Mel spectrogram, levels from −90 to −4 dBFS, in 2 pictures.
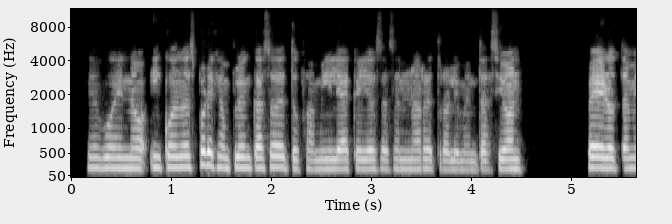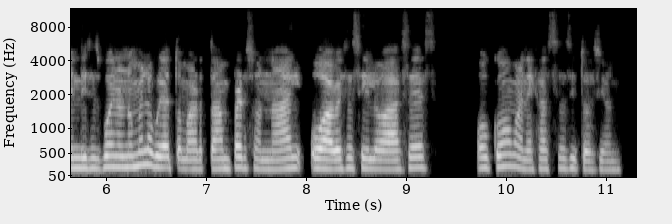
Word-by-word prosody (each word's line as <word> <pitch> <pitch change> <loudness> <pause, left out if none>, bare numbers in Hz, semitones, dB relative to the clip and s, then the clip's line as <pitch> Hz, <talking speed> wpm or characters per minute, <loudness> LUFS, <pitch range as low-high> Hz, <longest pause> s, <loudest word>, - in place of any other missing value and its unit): Qué 210 0 -2
bueno, 205 -1 +2
y 220 -1 +1
cuando 220 0 +4
es, 215 -2 0
por 270 -1 +4
ejemplo, 215 -3 +3
en 210 - +2
caso 210 +1 +3
de 215 -2 +3
tu 190 -1 -2
familia 185 0 0
que 185 - -2
ellos 185 0 +1
hacen 185 0 -3
una 185 0 -2
retroalimentación, 175 +1 -1 0.6
pero 205 -2 +7
también 205 0 0
dices: 200 -1 -2
"Bueno, 225 0 0
no 220 0 -1
me 255 +3 0
lo 270 - 0
voy 220 -2 +2
a 215 - +2
tomar 185 -2 -5
tan 190 0 -4
personal", 195 -1 -3
¿o 195 - +3
a 185 - +5
veces 190 +1 -1
sí 200 - -4
lo 190 -1 -2
haces? 195 +3 -2 0.4
¿O 205 0 -4
cómo 235 +4 -2
manejas 190 -3 -6
esa 200 - -10
situación? 175 -3 -9
195 Hz, 210 wpm, -21 LUFS, 185-210 Hz, 0.6 s, pero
